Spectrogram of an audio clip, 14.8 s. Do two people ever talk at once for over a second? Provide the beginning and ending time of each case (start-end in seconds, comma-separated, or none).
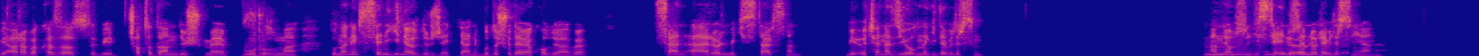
12.1-13.5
